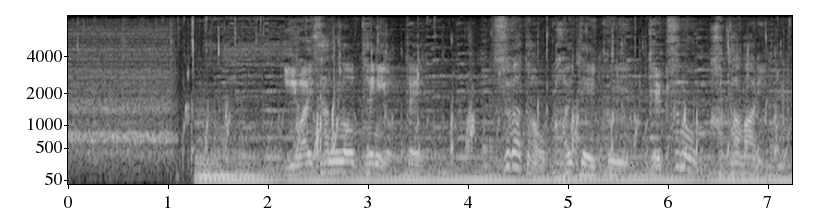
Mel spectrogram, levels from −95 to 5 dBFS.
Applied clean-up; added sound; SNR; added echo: none; Liquid; 9 dB; reverberation time 1.0 s.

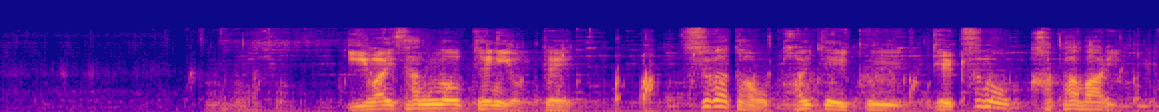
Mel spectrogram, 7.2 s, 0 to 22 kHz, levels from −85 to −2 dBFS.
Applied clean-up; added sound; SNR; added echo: neural separator model SepFormer DNS4.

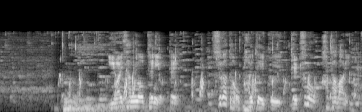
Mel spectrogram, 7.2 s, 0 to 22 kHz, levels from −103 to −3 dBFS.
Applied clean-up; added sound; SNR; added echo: classical method WPE with log-MMSE.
